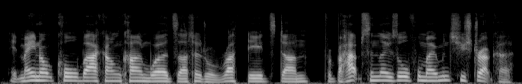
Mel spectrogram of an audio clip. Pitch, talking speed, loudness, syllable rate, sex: 155 Hz, 230 wpm, -21 LUFS, 5.7 syllables/s, male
